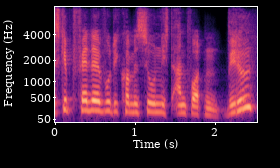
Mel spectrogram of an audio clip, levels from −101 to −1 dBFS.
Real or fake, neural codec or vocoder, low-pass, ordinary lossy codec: fake; codec, 16 kHz, 0.5 kbps, X-Codec, WavLM features, trained on Multilingual LibriSpeech; none; none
